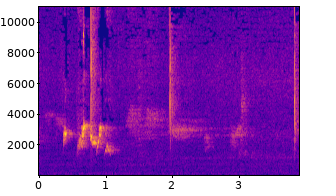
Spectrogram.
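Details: Red-whiskered bulbul with one lively slurred phrase of several quick whistled notes, then a single drawn-out whistle and a soft chirp; sharp clicks break in now and then.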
